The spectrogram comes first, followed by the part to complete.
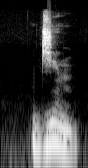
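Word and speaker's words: ج: এক নুক্তা এটা হচ্ছে জিম এই জিমকে চার আলিফ পরিমাণ টেনে পড়তে হবে অর্থাৎ অর্থাৎ চার সেকেন্ড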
